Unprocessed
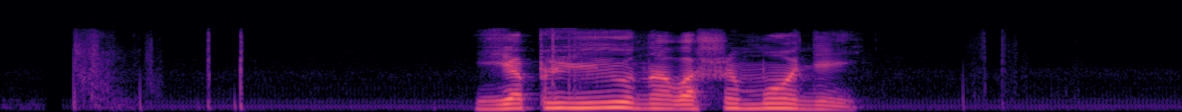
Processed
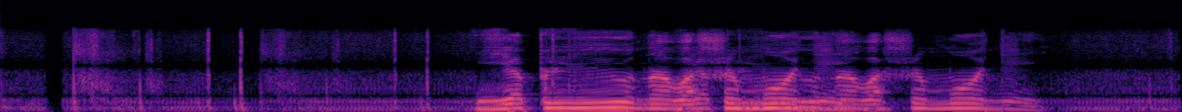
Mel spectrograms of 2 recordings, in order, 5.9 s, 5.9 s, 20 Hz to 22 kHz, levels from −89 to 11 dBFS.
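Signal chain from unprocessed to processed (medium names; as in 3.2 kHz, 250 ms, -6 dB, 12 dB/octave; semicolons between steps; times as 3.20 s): octave divider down 1 oct, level -1 dB; on a send: delay 933 ms -10 dB; on the sum: compression 3:1, threshold -28 dBFS, peak gain reduction 11 dB; static phaser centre 400 Hz, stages 8; upward compressor, threshold -43 dBFS; trim +4.5 dB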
